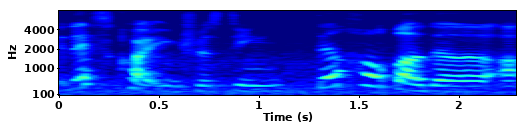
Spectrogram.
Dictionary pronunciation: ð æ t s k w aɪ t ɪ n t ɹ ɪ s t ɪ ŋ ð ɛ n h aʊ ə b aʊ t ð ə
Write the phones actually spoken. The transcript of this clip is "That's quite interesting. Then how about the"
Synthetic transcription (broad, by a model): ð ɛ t s k w aɪ t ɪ n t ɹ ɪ s t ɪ ŋ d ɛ l h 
